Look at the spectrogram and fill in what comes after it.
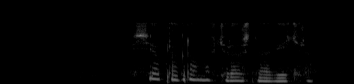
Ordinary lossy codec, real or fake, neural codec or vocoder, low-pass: AAC, 32 kbps; real; none; 7.2 kHz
